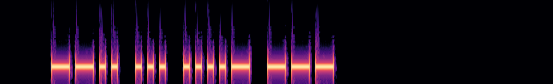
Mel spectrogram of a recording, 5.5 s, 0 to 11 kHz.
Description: Morse code, heard as a keyed tone, about 20 wpm, 700 Hz. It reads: ZS4O
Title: DXCC-100 Call Signs - 4 Characters - Repeated 3x - 20wpm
